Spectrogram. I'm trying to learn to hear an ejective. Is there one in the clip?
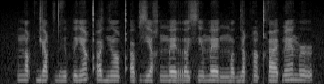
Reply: yes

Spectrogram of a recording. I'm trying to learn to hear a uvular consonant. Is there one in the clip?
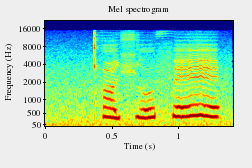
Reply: yes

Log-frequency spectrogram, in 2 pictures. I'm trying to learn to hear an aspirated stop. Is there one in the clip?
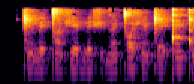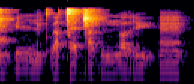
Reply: no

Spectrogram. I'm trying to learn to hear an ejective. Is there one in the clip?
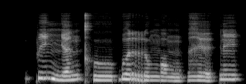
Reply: no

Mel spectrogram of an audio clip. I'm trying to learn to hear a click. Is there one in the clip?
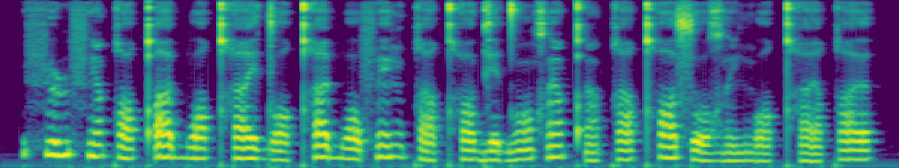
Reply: no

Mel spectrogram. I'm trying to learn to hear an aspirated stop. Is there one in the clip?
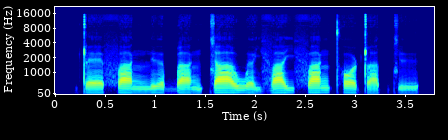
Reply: yes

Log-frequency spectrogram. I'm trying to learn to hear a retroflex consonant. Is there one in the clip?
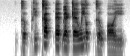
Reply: yes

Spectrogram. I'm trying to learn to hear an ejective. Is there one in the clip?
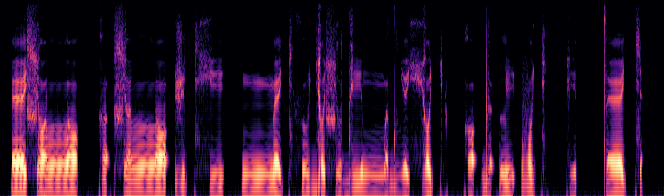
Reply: no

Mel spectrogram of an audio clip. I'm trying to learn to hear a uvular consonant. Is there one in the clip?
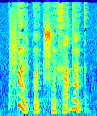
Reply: yes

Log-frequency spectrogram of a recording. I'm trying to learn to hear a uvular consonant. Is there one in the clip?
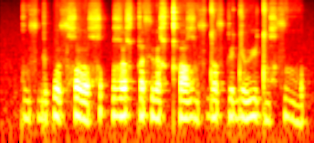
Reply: yes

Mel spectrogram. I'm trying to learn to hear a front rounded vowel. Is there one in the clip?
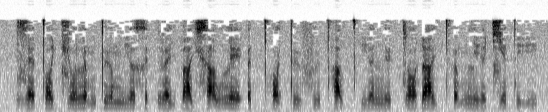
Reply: no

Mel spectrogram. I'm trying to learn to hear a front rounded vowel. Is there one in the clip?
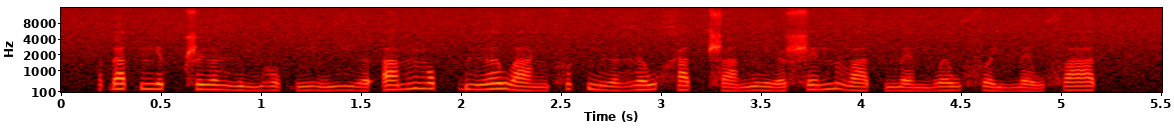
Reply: no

